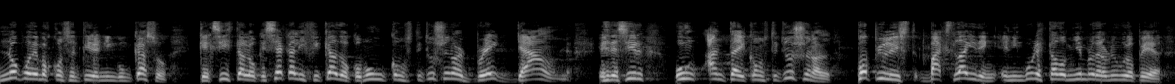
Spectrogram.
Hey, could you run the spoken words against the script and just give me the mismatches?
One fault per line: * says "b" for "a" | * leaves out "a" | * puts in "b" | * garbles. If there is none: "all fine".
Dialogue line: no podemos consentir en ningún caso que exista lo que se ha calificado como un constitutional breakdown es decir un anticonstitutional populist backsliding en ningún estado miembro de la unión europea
all fine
